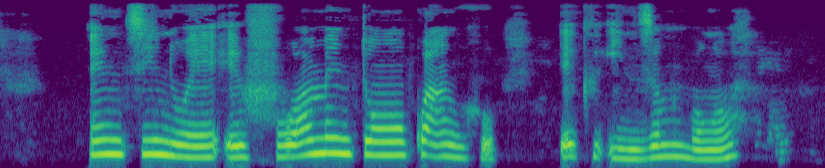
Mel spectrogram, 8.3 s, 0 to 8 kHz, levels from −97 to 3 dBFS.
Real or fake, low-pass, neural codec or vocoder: real; 7.2 kHz; none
